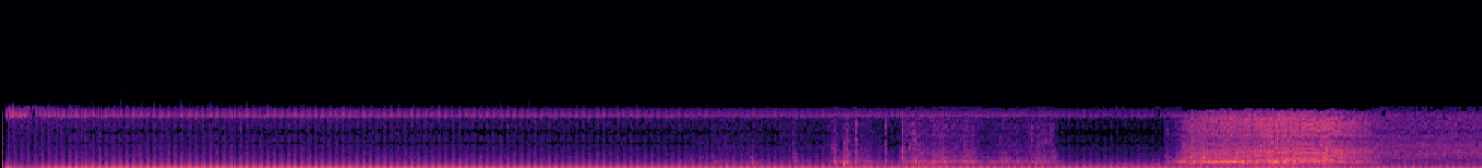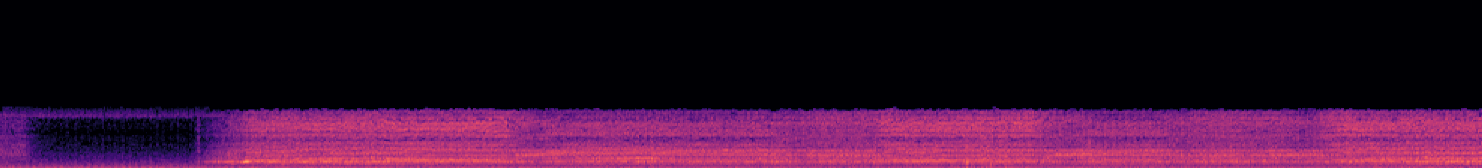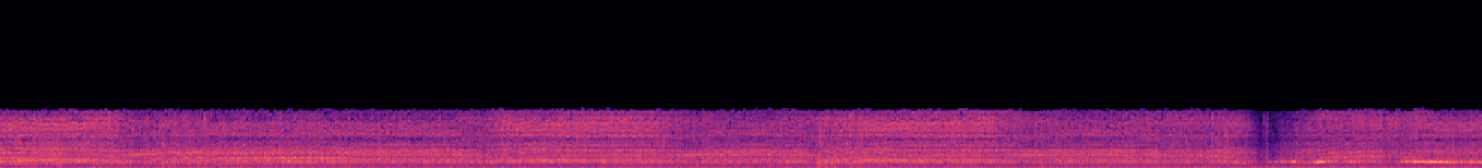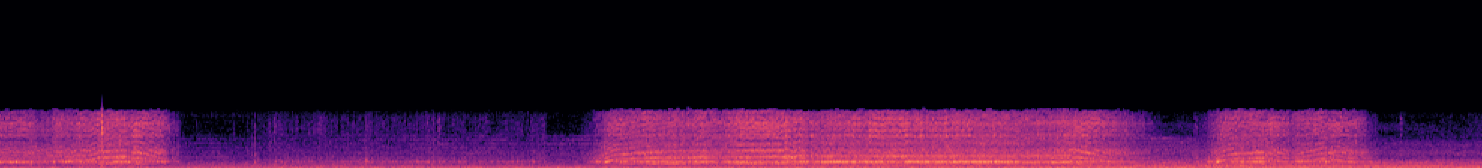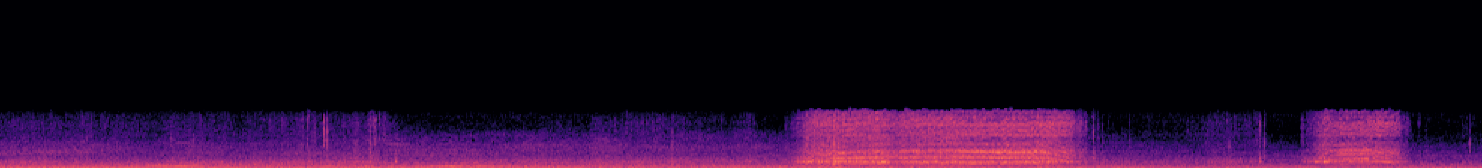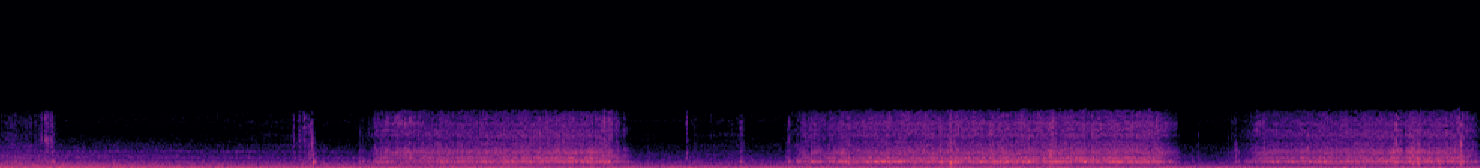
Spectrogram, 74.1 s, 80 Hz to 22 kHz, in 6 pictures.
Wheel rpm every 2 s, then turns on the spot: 0, 0, 0, 10, 20, 80, 0, 120, 160, 160, 160, 160, 160, 160, 160, 160, 160, 110, 130, 40, 20, 180, 220, 90, 30, 20, 10, 30, 170, 30, 50, 0, 30, 30, 40, 50, 40.
6-8 38-40 48-54 58-62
